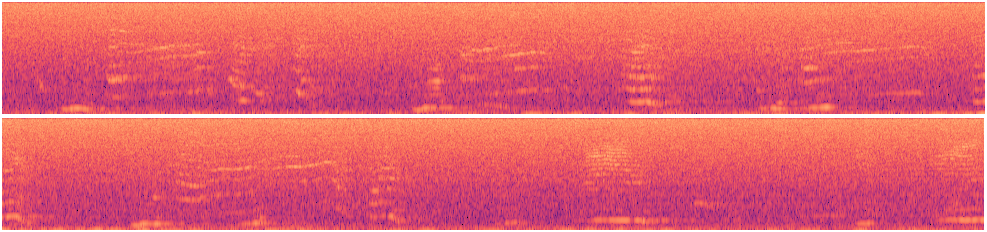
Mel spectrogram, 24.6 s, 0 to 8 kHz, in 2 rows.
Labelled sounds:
1.3	3.1	humpback whale, 0.80 to 2.6 kHz
5.7	6.8	humpback whale, 0.90 to 2.4 kHz
7.7	8.2	humpback whale, 0.86 to 2.5 kHz
10.0	11.5	humpback whale, 0.80 to 2.5 kHz
14.5	15.5	humpback whale, 0.80 to 2.1 kHz
15.7	16.5	humpback whale, 2.0 to 2.8 kHz
17.0	17.3	humpback whale, 1.4 to 1.6 kHz
19.5	20.2	humpback whale, 2.1 to 3.1 kHz
23.9	24.5	humpback whale, 2.7 to 3.8 kHz

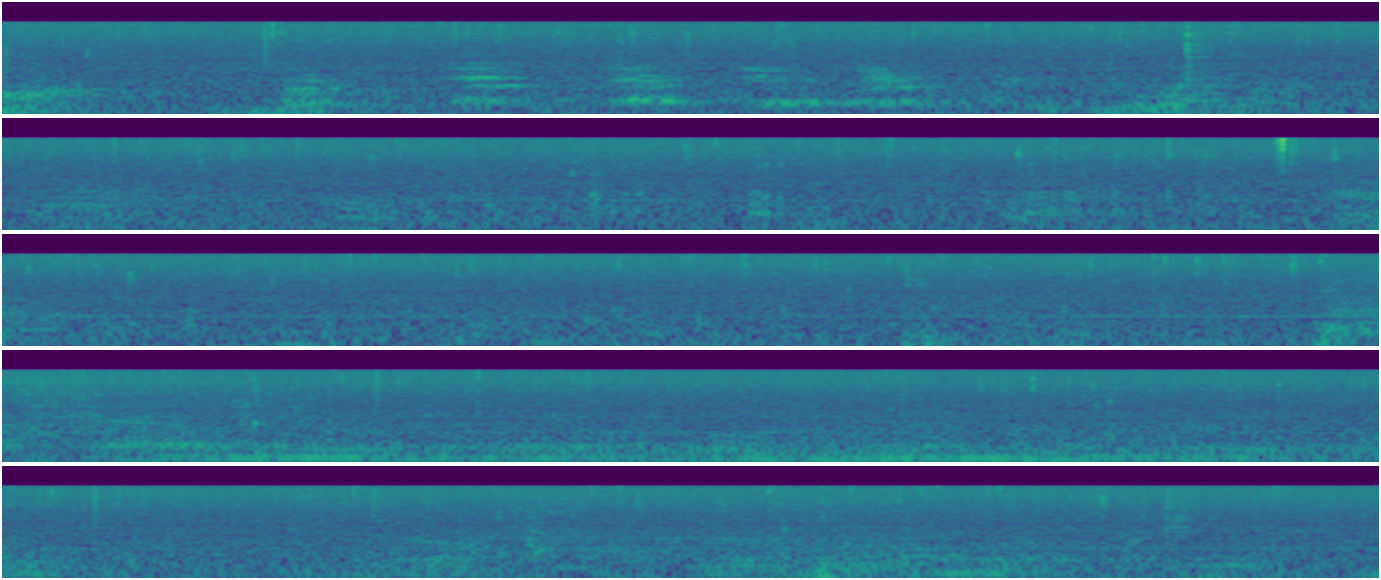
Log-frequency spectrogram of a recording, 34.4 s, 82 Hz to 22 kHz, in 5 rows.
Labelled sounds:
2.2	2.5	humpback whale, 0.78 to 0.88 kHz

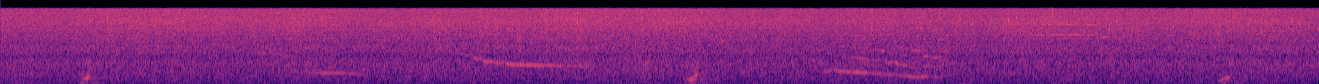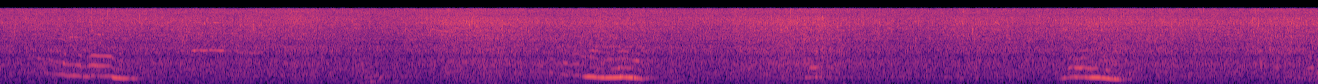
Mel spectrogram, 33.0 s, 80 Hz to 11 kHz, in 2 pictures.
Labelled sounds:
5.7	7.0	humpback whale, 0.78 to 1.4 kHz
10.6	11.8	humpback whale, 0.78 to 1.2 kHz
13.1	13.5	humpback whale, 2.7 to 4.2 kHz
16.8	17.9	humpback whale, 0.78 to 1.3 kHz
18.9	19.8	humpback whale, 1.3 to 1.6 kHz

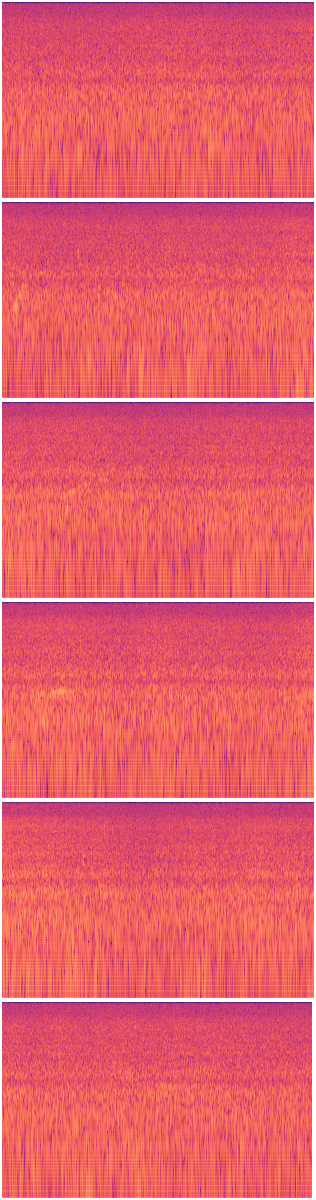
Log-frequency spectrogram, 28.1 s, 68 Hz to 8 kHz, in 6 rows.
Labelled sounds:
14.7	15.0	humpback whale, 0.81 to 0.97 kHz

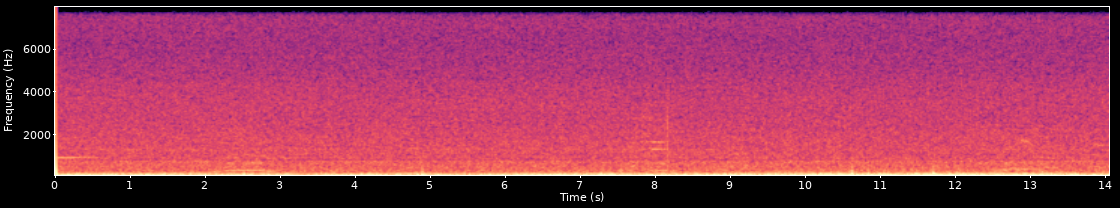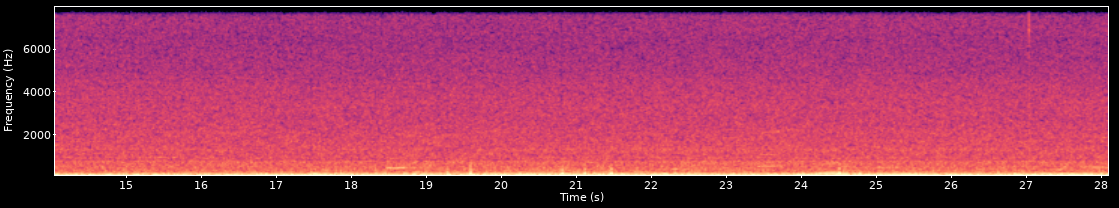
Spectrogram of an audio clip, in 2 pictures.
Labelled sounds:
0.0	0.4	humpback whale, 0.86 to 1.0 kHz

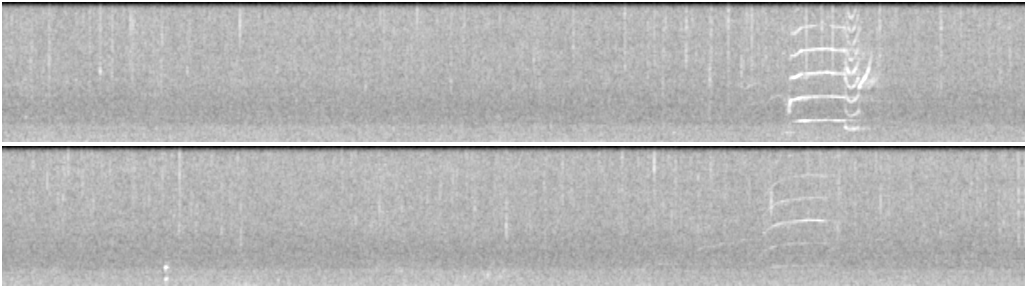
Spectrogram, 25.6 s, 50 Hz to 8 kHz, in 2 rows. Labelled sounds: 9.8	11.0	killer whale, northern resident, A clan, AB subclan, 0.78 to 6.7 kHz
21.6	21.9	killer whale, northern resident, A clan, AB subclan, 2.2 to 2.5 kHz
22.4	23.2	killer whale, northern resident, A clan, AB subclan, 2.4 to 6.4 kHz

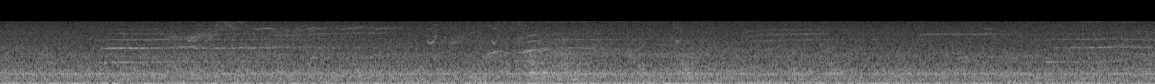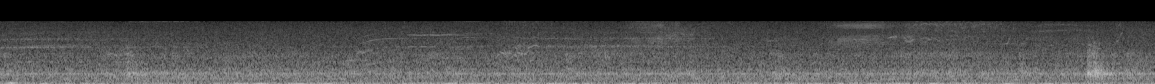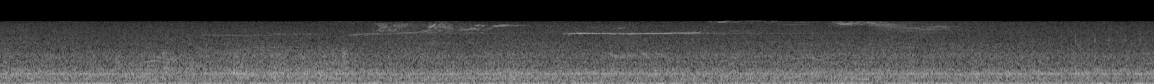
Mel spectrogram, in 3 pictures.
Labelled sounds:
16.5	17.0	killer whale, southern resident, 1.1 to 3.3 kHz
28.7	30.2	killer whale, southern resident, 3.5 to 5.6 kHz

